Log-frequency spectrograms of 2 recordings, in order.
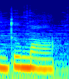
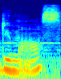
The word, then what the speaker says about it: Dumas: he is French and the French really like not pronouncing all the letters and words um so Duma I think is the appropriate pronunciation this is actually my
